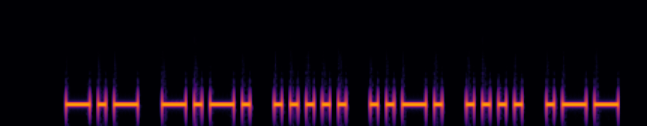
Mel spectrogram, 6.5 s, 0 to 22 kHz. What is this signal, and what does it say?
Morse code, heard as a keyed tone, about 15 wpm, 700 Hz. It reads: KC5FHW
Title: USA Callsign DE Callsign 15wpm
